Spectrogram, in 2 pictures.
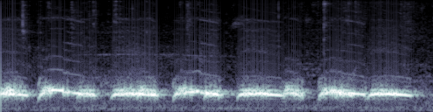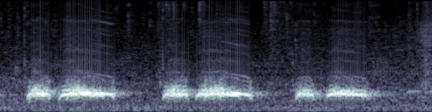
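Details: Spotted dove from Can Tho, Vietnam, in 'chụp chụp ô' calling: steady, evenly spaced low coos, mostly in pairs, repeated about once per second throughout with little background noise.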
